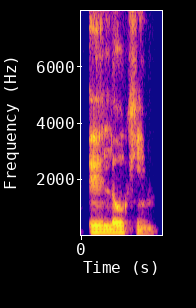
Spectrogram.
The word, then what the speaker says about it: Elohim: Se escribiría el oo, luego h inimos con J porque así se pronuncia, Elohim.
